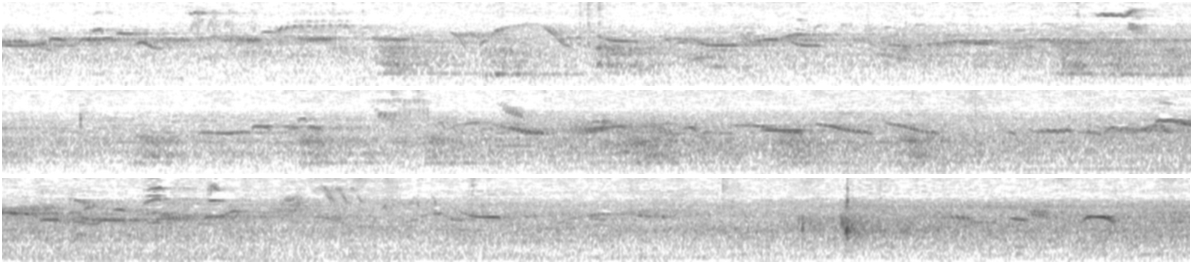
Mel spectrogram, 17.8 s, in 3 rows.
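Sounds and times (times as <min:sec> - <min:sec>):
birds singing at dusk on the canal in Neukoelln: 0:00.0 - 0:17.8
faint voices: 0:01.9 - 0:10.9.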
